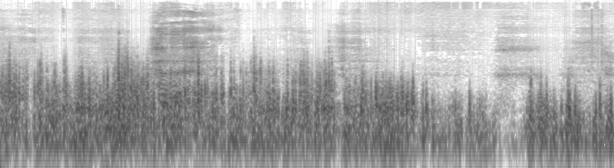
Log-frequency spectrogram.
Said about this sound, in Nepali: यति हाइटमा यस्तो हावा सुनिरहनु भयो होला तपाईँले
